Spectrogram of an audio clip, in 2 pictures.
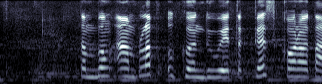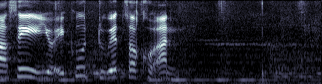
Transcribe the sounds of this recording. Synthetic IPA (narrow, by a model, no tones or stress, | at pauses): t̪əmbʊŋampləp̚uɡ̥ɔ̤nd̪uwet̪əɡ̥ə̤skɔnɔt̪asijoikud̪̥ṳwɪt̪̚sɔɡ̥ɔ̤ʔan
